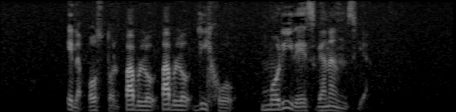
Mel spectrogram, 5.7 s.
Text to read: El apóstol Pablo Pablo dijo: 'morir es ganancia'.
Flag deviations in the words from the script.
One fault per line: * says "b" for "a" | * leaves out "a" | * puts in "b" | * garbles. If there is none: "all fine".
all fine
